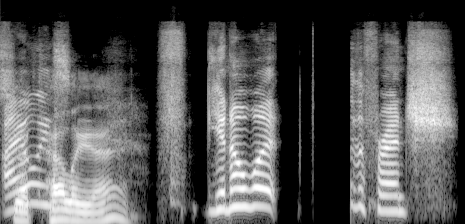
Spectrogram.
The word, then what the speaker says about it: Atelier: Atelier.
